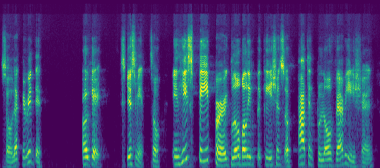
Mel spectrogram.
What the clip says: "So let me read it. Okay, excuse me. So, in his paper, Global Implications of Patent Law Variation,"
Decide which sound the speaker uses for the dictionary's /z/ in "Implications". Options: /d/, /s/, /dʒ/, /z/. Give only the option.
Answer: /s/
